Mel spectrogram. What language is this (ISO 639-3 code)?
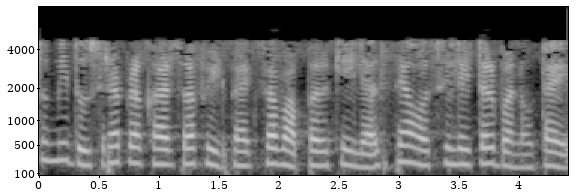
mar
